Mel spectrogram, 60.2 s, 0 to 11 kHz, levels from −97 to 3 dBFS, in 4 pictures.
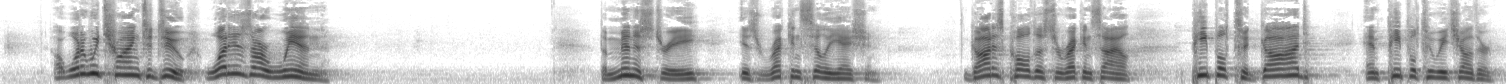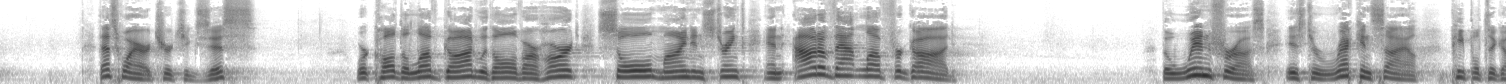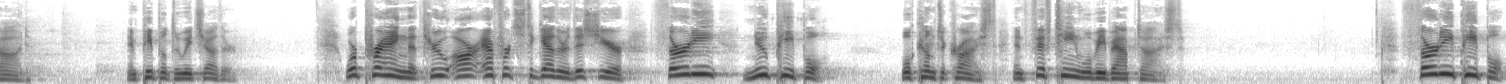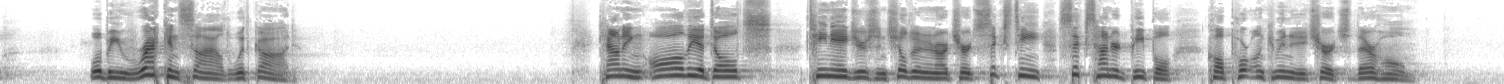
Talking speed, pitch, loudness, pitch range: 115 wpm, 185 Hz, -27 LUFS, 160-225 Hz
